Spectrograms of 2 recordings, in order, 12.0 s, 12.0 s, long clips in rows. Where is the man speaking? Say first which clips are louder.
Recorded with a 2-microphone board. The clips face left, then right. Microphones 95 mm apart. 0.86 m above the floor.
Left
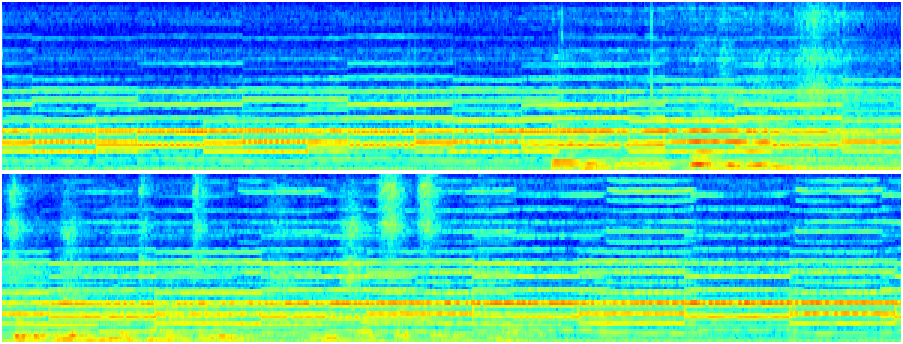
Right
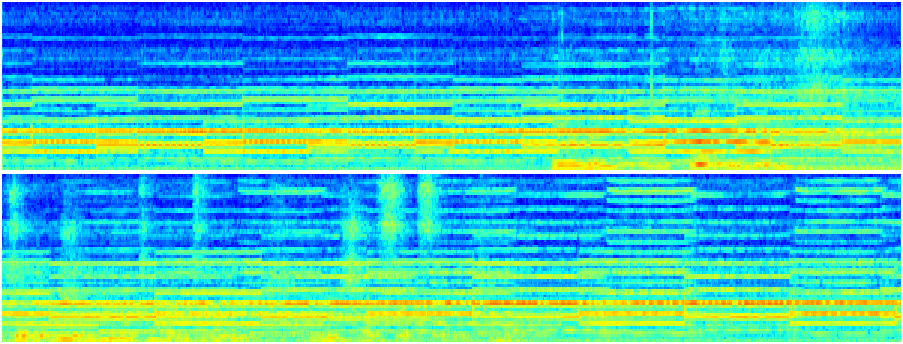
Left 2 dB; 60° left (ahead or behind), 1.4 m; by 9.7 s 65° left (ahead or behind), 4 m.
